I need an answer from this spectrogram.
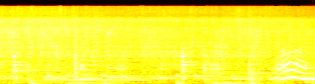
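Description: Tomato, egg and shallot-garlic seasoning sizzling in hot oil in a pan as it is stirred, with a few sharp clicks of the utensil against the pan.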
